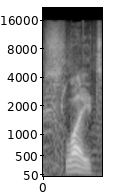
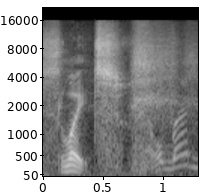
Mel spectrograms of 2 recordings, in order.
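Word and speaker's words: sleights: beginning of his name I am sorry that we've been pronouncing slights as slates go for you I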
